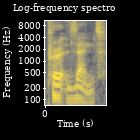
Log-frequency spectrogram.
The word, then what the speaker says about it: present: on certain syllables so in the verb IE to present something the inflection goes up at the end so it's present there's it's higher in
